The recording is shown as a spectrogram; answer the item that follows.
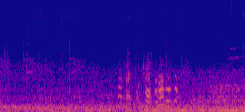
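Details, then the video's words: Backyard hens and roosters snacking on Thanksgiving, a chorus of short clucks and murmurs over a steady low rumble. "Backyard Chickens Thanksgiving Snacking Sounds Noises Hens Clucking Roosters Crowing!"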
